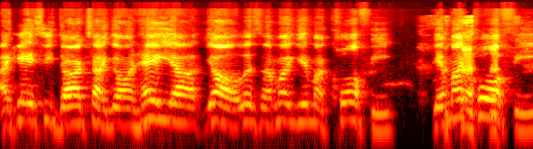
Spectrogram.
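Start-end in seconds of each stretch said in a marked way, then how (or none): 1.0-4.0 put-on New York accent. A New Yorker imagining a villain's lines as Darkseid with a New York accent. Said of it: "I'm a New Yorker that's got a New York accent".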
